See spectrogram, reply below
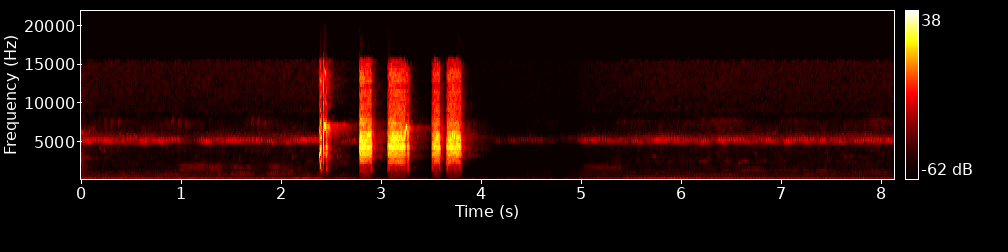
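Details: Black francolin gives a loud burst of five rasping, scratchy notes in a little over a second, the fourth note shortest. An insect's high, even whine continues before and after, over faint outdoor background noise.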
